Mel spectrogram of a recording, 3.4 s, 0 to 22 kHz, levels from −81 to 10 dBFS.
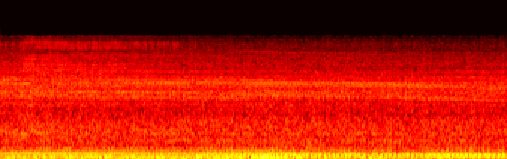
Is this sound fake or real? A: real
